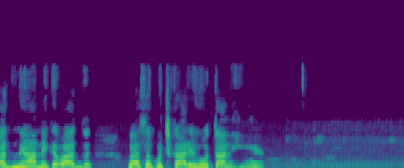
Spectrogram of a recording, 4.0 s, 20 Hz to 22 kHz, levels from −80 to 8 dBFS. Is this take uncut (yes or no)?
yes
